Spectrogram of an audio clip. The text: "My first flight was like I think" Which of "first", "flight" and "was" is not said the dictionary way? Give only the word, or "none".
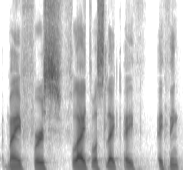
was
